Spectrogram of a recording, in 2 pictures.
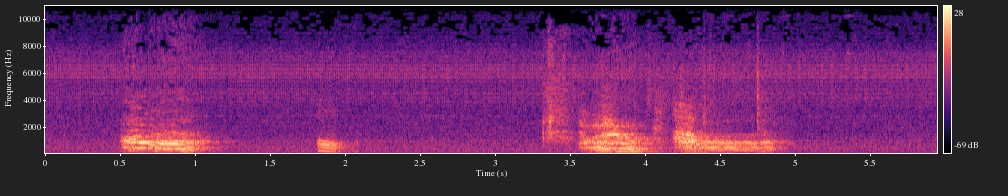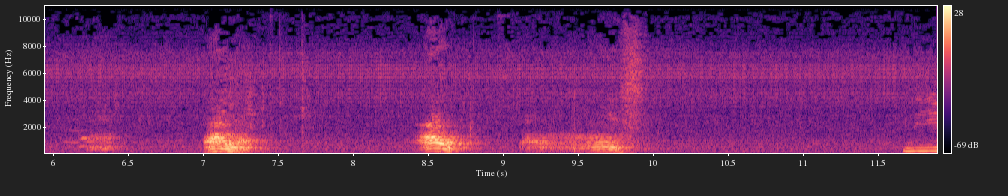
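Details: Pet Cairn Terrier, said to be hungry from smelling lamb chops set out for the broiler, answers with a string of short moaning, growly vocal bursts spaced a second or two apart, with a person talking to it between them.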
